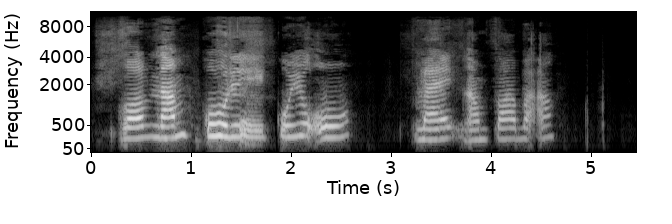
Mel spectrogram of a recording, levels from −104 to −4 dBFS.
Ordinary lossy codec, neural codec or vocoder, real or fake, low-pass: AAC, 32 kbps; codec, 16 kHz in and 24 kHz out, 1.1 kbps, FireRedTTS-2 codec; fake; 9.9 kHz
